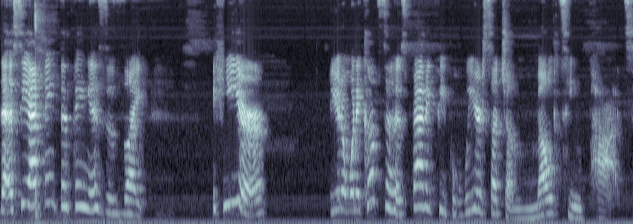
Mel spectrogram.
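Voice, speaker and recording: At a moderate pace, a woman talks with a New York accent. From Brooklyn, New York. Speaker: podcast guest. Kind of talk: casual chat. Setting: studio.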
